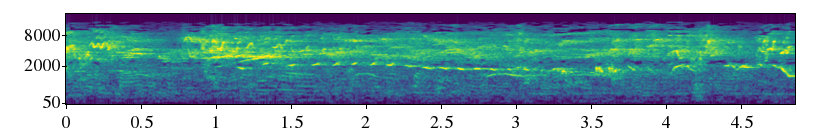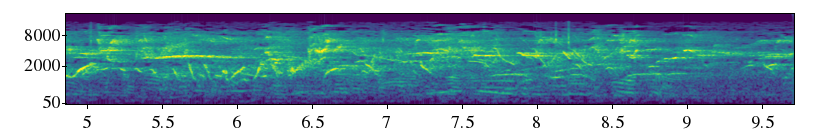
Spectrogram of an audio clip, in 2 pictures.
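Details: White-rumped shama in a singing contest class in Jepara, pouring out a dense, fast medley of whistles, trills and slurred notes, with several other birds calling and a busy background.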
